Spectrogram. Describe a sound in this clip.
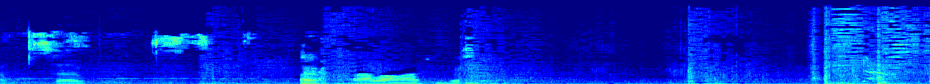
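Magic spells burst and whoosh in a fight.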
